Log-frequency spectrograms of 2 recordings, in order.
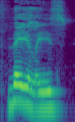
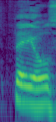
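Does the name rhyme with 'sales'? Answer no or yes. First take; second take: no; yes. First: The name does not rhyme with sales. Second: The name rhymes with the word sales. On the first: The speaker calls it right. "It's not. It's Thales" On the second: The speaker calls it wrong. "They all think it's Thales, like Mike Tyson talking about sales"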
